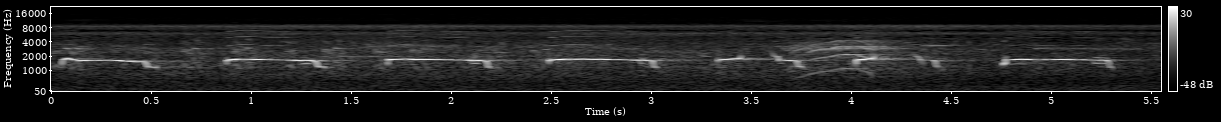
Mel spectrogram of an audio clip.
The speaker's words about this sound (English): All parents share the duties of incubating and raising the young, perhaps prompting much groove-billed Ani communication.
